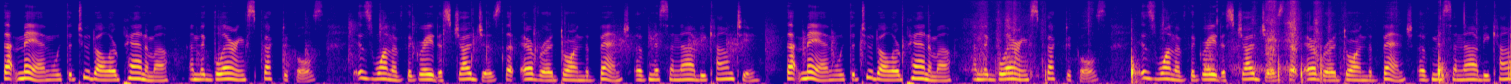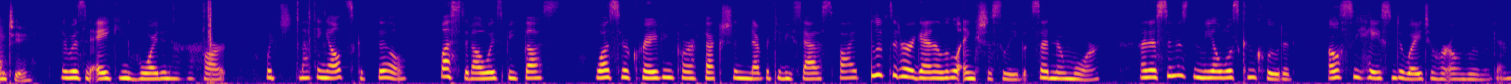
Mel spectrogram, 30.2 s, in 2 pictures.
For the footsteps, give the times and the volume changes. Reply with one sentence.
The footsteps can be heard from 9.6 to 15.2 s, getting louder then quieter.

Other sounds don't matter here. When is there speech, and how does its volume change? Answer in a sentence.
The speech can be heard from 0.0 to 30.1 s, at a steady volume.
